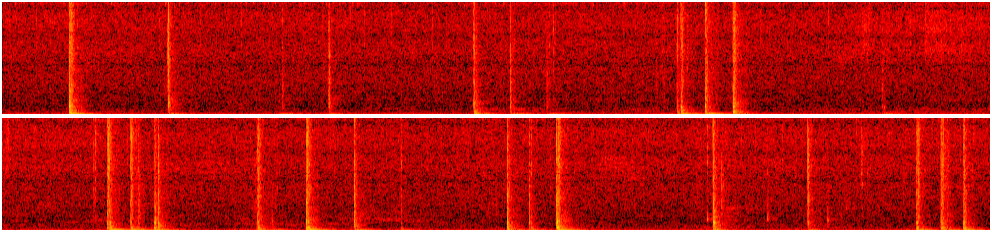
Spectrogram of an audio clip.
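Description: Spread fingers of both hands tap on the glass touchscreen of a large tablet lying flat, producing quick, dull, ticking knocks. The taps come in irregular clusters and short rapid runs with pauses between. Each tap is short and low-heavy with little ring, over a faint steady low hum.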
